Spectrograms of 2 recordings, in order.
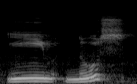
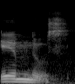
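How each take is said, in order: First: The first vowel sounds like 'eh'. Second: The first vowel sounds like 'ih' in hymn. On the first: The speaker calls it right. "we sing the E there" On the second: The speaker calls it wrong. "not the hymnus. Not like a hymn"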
